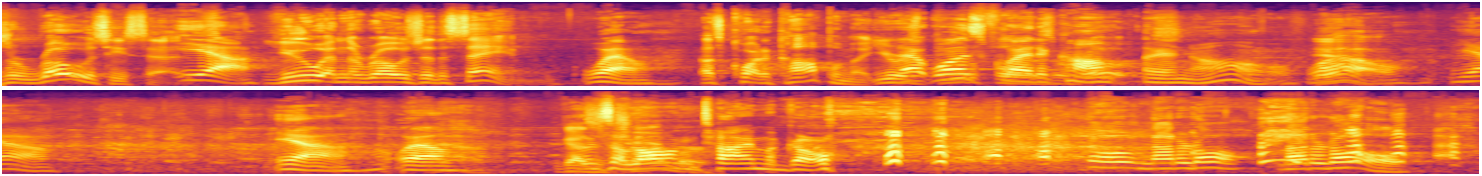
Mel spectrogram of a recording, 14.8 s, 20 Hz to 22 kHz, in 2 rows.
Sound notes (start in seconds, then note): 7.7 laughter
